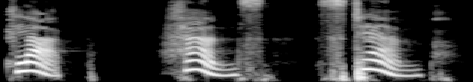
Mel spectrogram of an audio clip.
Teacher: The short vowel sound ah is repeated in the words clap, hands, stamp. We call this assonance.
